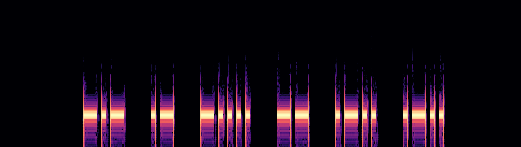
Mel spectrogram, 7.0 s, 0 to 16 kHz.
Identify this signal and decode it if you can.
Morse code, heard as a keyed tone, about 20 wpm, spaced as for 14 wpm, 700 Hz. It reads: KA6MLL
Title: 200 Lesson 32g - Letter k - Call Signs 20wpm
